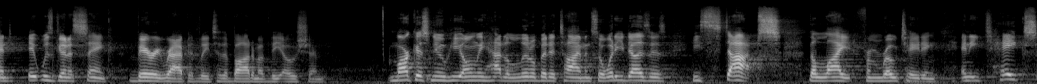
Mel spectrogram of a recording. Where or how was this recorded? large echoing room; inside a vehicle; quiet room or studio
large echoing room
